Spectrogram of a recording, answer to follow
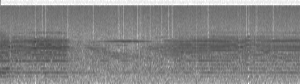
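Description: Faint steady tanpura drone with a light buzz, heard on its own under the hiss of an old concert recording, in the pause between songs.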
